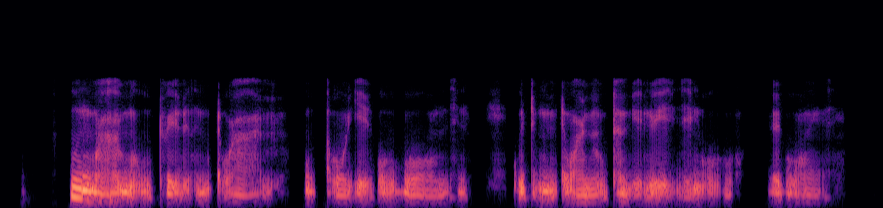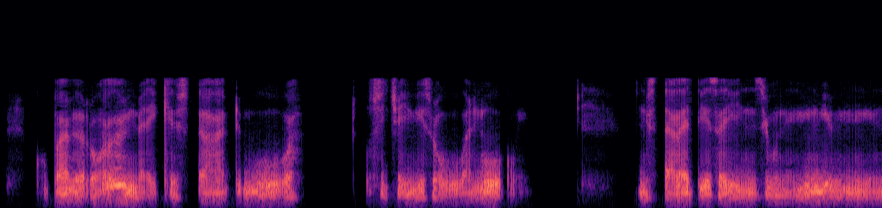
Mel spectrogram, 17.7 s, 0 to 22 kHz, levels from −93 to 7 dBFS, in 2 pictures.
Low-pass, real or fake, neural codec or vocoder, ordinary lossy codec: 5.4 kHz; fake; autoencoder, 44.1 kHz, a latent of 192 numbers a frame, MeloTTS; MP3, 48 kbps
